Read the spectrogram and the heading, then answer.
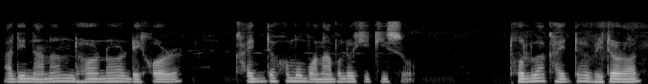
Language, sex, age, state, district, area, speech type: Assamese, male, 18-30, Assam, Biswanath, rural, spontaneous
